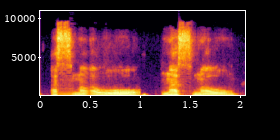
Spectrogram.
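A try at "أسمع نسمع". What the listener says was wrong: আসমাউ নাসমাউতে টান হবে না।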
